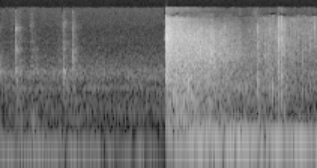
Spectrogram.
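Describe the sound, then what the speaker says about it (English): A TNT meteor explodes in the Minecraft video game, bursting in suddenly after a quiet stretch and holding as a loud, sustained, crackling roar to the end. "Well, there's the explosion."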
